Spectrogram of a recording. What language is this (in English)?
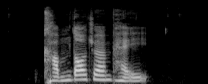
Cantonese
